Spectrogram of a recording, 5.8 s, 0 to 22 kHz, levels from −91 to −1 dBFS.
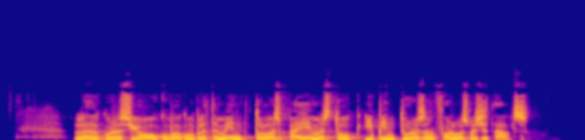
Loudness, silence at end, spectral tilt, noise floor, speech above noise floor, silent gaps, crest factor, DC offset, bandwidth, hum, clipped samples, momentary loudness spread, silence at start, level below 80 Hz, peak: -14 LUFS; 0.6 s; -4.5 dB/octave; -74 dBFS; 60 dB; none; 14 dB; under 0.1%; 7.8 kHz; none; under 0.1%; 4 LU; 0.75 s; -62 dBFS; -2 dBFS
